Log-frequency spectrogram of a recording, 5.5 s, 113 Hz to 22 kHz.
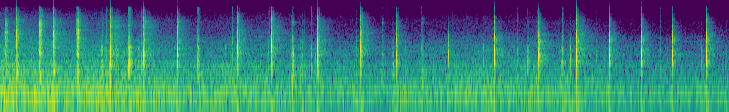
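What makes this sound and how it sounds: Thumbs and fingertips click the buttons of a hollow black plastic PS4 controller, making about 25 quick, separate clicks. Each click is sharp and bright, centred near 1.6 kHz, and dies away almost instantly, with little low end and a faint steady background between presses.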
